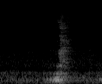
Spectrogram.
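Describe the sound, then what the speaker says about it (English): A dog gives a single short, low bark or growl-like woof indoors, brief and moderately quiet against a faint background. "Don't bark again."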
